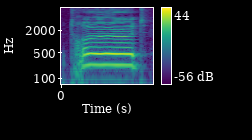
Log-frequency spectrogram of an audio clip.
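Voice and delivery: high, loud imitated horn; horn blast. Boromir sounds his horn, imitated loud toot. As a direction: toot one long blaring note.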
